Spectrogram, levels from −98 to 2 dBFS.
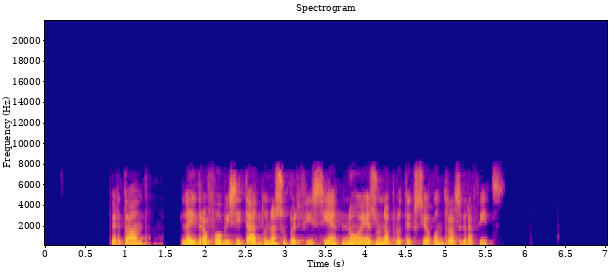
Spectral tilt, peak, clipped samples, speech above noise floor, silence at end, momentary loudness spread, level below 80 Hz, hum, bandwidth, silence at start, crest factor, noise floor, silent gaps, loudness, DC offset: -6 dB/octave; -2 dBFS; under 0.1%; over 73 dB; 1.35 s; 10 LU; -60 dBFS; none; 7.8 kHz; 0.85 s; 16 dB; under -90 dBFS; 1.54-1.69 s; -17 LUFS; under 0.1%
